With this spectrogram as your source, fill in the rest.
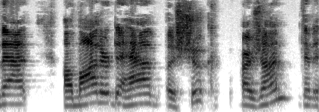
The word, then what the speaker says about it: Ashok Rajan: But to help us out with that, I'm honored to have Ashok Rajan.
